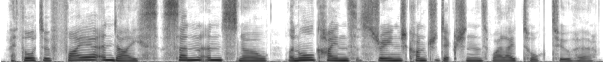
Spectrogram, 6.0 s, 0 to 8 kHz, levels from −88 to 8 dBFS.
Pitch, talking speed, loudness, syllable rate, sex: 250 Hz, 200 wpm, -17 LUFS, 4.9 syllables/s, female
